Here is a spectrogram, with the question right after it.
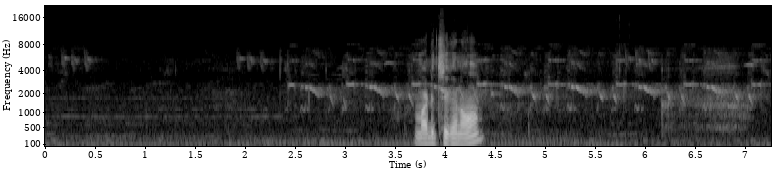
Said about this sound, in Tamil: இங்கே ஆடியோ பதிவு பண்ணுற இடத்துல பறவைகள் டிஸ்டர்ப்லாம் இருக்குது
